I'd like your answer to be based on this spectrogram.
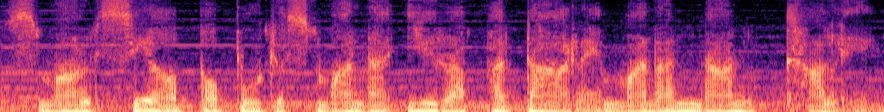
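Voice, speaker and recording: Low, slow alien underworld contact. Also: male voice, steady tone. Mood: solemn. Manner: slow, speaking an invented alien tongue. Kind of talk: video game voice acting. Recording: music playing underneath.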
